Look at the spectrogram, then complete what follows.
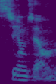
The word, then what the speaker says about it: Tsum Tsum: I haven't collected any tsum tsum is zoom zoom is where I've always heard of pronounced but when I was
